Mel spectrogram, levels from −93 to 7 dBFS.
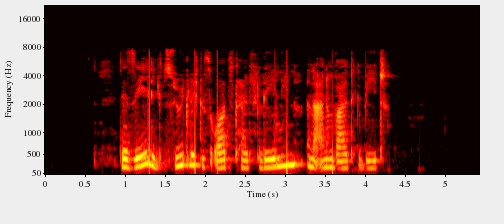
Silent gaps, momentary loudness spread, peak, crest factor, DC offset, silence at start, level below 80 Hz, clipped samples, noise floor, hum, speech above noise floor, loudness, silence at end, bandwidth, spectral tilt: none; 11 LU; -8 dBFS; 18 dB; under 0.1%; 0.95 s; -62 dBFS; under 0.1%; under -90 dBFS; none; over 65 dB; -26 LUFS; 1.15 s; 7.8 kHz; -6.5 dB/octave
